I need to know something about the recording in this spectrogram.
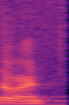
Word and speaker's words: Doran: Yep, Doran.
